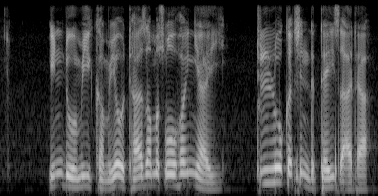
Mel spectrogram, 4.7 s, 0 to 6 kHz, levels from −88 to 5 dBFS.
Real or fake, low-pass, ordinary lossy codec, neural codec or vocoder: real; 5.4 kHz; none; none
